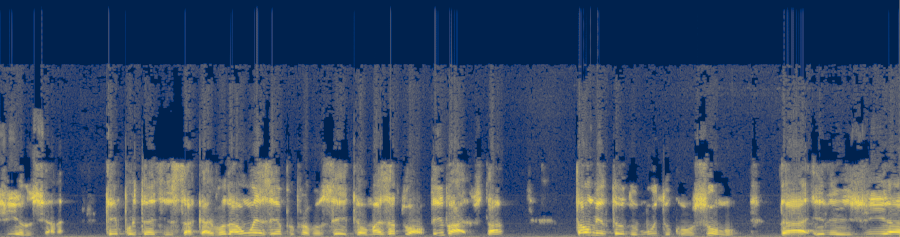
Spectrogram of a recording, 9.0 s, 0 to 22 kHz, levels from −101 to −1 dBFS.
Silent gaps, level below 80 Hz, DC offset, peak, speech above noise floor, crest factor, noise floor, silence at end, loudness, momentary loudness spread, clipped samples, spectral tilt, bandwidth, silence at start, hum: none; -46 dBFS; under 0.1%; 0 dBFS; 24 dB; 14 dB; -37 dBFS; 0 s; -12 LUFS; 11 LU; under 0.1%; -1.5 dB/octave; 15.5 kHz; 0 s; none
